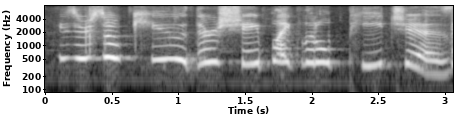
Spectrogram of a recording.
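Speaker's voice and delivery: high, bright delight at something cute; delighted squeal. Real, not acted. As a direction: gush over how cute it is. Delighted by peach gummies.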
